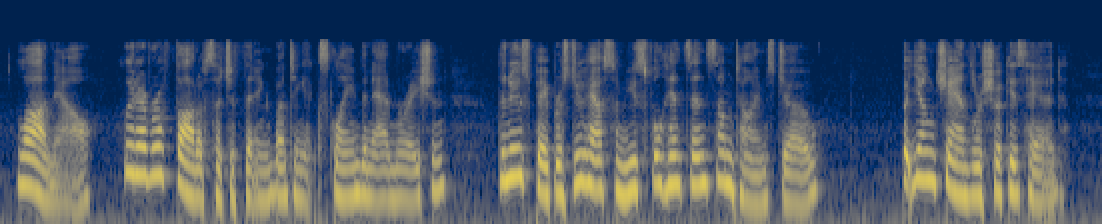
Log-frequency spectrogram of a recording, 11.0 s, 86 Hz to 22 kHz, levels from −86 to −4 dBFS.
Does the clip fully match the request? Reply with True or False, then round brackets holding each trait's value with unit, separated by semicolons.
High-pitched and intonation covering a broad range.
True (195 Hz; 5.8 semitones)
